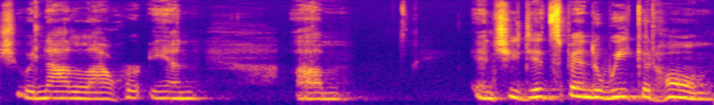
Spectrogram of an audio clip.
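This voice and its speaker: Here a woman's voice is somewhat breathy, with a dark, mellow tone. The recording is very clean, with a silent background. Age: 70s. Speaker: resident speaking at public comment. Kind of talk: public comment at council meeting.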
